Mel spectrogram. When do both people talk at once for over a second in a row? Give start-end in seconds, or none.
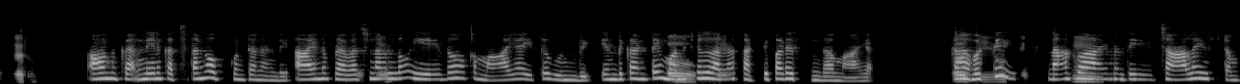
none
